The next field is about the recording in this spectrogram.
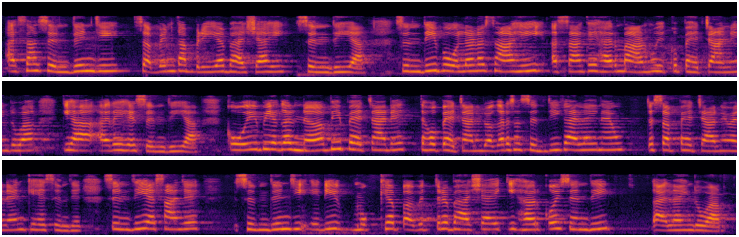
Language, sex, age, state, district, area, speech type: Sindhi, female, 18-30, Madhya Pradesh, Katni, rural, spontaneous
